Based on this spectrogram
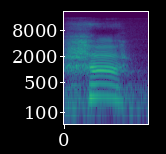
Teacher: عین اور ہا ادا ہوتے ہیں حلق کے درمیان والے حصے سے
